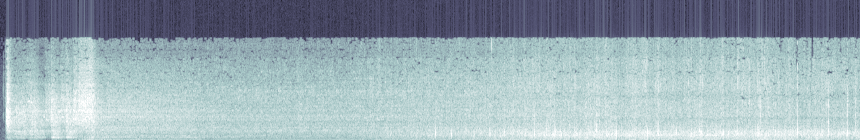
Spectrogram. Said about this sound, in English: We climbed into the truck and took off down the road.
